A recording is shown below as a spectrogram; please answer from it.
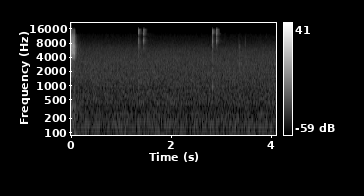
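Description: Near silence with two faint computer mouse clicks, about a second and a half apart.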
